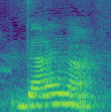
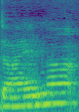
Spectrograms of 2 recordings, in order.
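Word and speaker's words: Diana: டயனா, டயனா அப்படிங்கிறது ஒரு name. So அது நீங்க டயனா அப்படியும் படிக்கலாம், டயானா அப்படியும் படிக்கலாம்.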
